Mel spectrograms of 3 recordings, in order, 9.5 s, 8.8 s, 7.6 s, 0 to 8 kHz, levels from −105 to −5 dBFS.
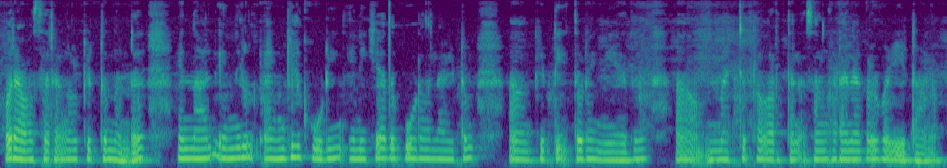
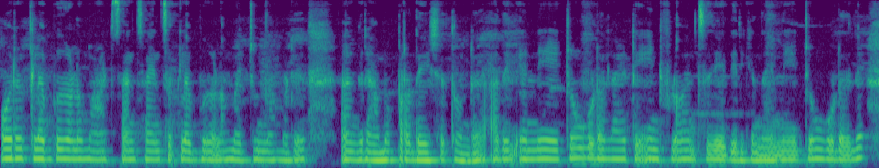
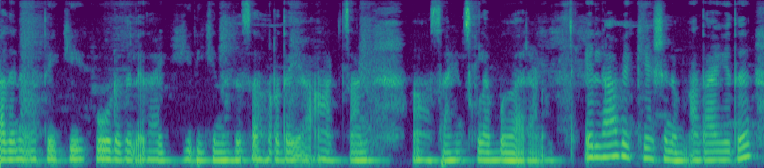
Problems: background sounds at intervals, low volume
